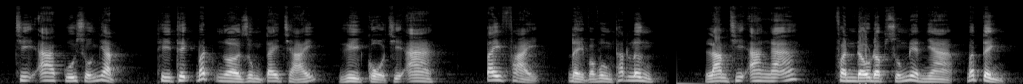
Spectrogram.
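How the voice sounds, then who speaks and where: A man's fairly high voice at a moderate pace, with lively intonation and long, frequent pauses, on a very clean recording with a silent background. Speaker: news presenter. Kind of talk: news reading. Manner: formal.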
